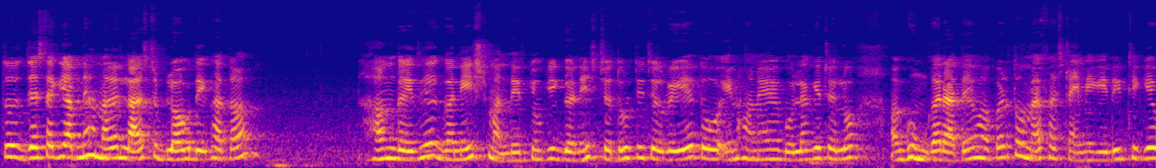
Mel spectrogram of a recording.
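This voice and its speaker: A woman's voice: on the high side, roomy sound, slight background noise. A woman hosting a casual home vlog, chatting to viewers and explaining at length with many fillers. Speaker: vlogger host. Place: home balcony.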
